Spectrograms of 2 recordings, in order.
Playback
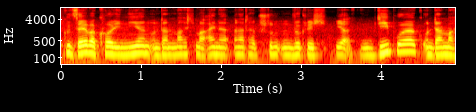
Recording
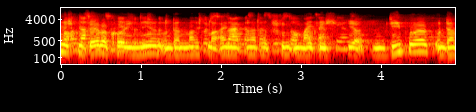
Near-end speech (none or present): present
